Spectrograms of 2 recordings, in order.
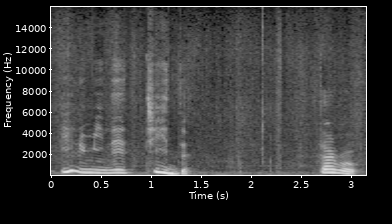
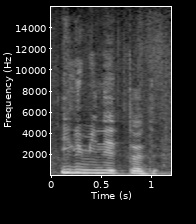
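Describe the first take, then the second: First: Slow, higher French-accented English; bad English accent. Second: French-accented English, higher pitched; bad English accent. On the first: Vlogger retrying an English deck name, slow French-accented English. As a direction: sound out Illuminated slowly with a thick French accent. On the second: Vlogger attempting an English deck name, bad French-accented English. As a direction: stumble over Illuminated with a French accent. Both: Real, not acted. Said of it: "j'ai vraiment un accent anglais de merde".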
